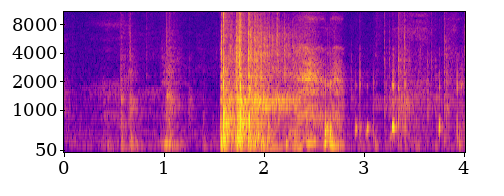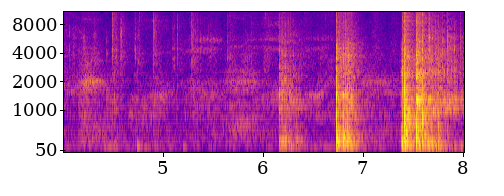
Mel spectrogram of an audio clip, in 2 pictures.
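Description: Hollow plastic toy bowling pins knocked over and clattering on a hardwood floor, the small plastic balls inside them rattling. A loud clatter comes about a second and a half in, with two more knocks near the end.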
